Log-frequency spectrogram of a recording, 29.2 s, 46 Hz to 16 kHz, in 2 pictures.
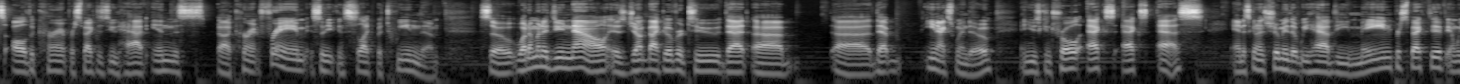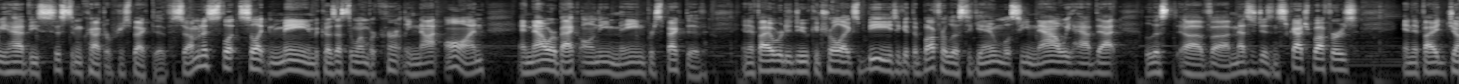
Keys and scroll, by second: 6.4 ctrl+g, 14.2 ctrl+j, 16.6 ctrl+k, 18.0 Return, 28.8 ctrl+g.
